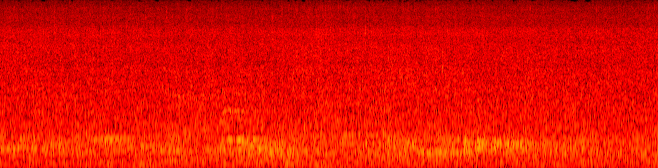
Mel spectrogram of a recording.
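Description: Steady rushing water noise, with faint muffled voices drifting through it.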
